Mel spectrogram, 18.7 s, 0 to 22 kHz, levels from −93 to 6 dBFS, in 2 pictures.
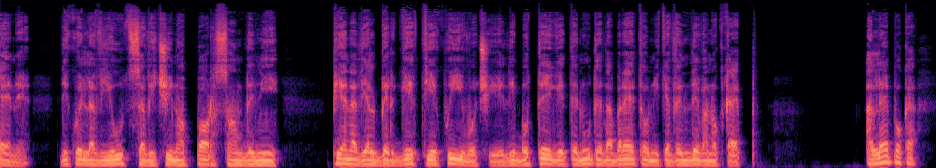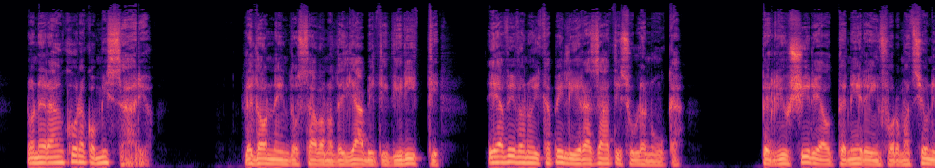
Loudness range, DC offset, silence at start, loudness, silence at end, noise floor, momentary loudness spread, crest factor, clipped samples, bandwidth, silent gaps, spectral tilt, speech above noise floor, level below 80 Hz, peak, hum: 3 LU; under 0.1%; 0 s; -17 LUFS; 0 s; -77 dBFS; 9 LU; 14 dB; under 0.1%; 18 kHz; none; -5.5 dB/octave; 61 dB; -40 dBFS; -2 dBFS; none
